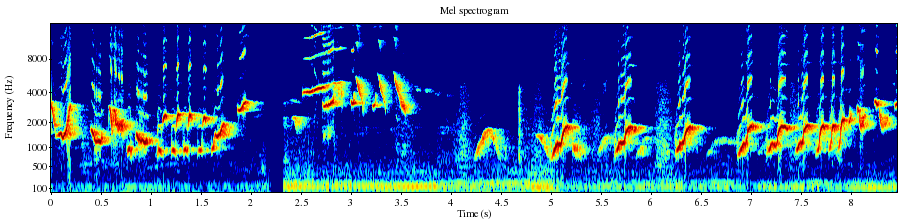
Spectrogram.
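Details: Lure song of a white-rumped shama (murai batu) for prompting other shamas: varied whistled phrases and buzzy trills, a brief gap early on, then a run of rising slurs, with a faint low hum behind.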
